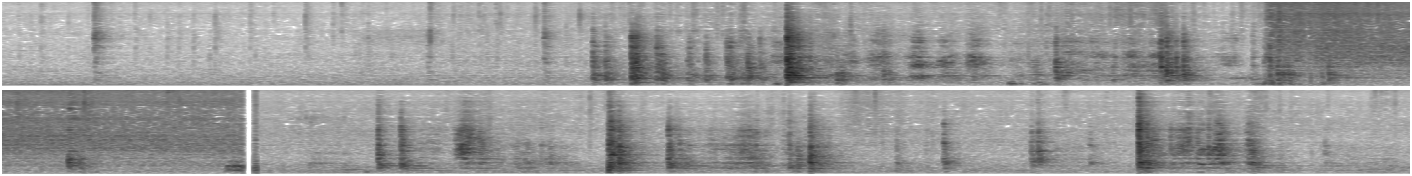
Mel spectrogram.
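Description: Metal spatula scraping and knocking against a frying pan as a dosa is loosened and turned. About halfway through there are a few seconds of loud, steady sizzling that cuts off abruptly.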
